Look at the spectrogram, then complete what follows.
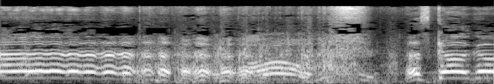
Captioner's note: even more cold sounds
